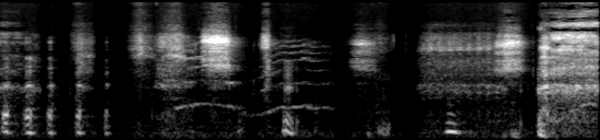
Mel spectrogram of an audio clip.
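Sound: cat screaming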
